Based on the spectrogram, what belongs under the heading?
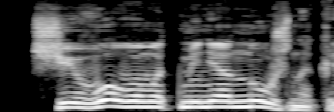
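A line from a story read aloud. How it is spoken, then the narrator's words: Shouting. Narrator (Russian): крикнул К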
